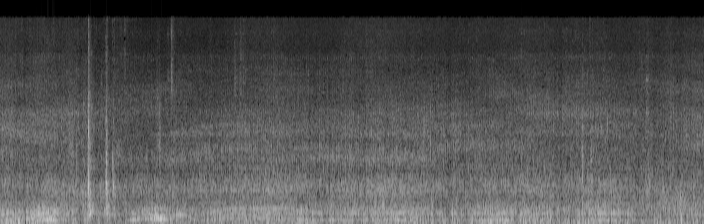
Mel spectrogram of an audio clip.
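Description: Street ambience dominated by a motor engine running steadily and wavering in pitch, with two sharp clicks close together about two seconds in.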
